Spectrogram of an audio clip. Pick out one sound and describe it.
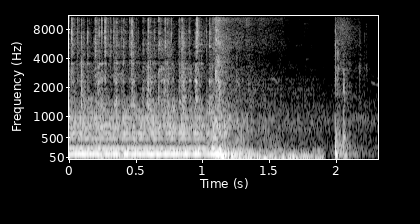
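A garage door shuts with a heavy clunk.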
